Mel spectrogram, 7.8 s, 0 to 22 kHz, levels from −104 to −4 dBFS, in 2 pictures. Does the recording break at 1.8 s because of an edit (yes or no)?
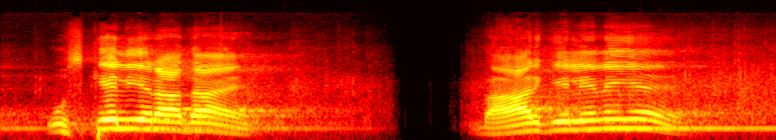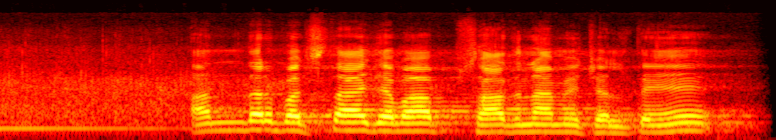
no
